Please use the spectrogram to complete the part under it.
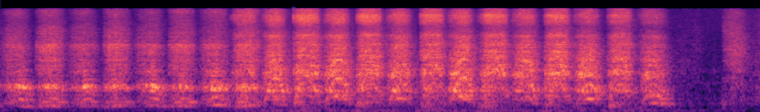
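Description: Wood being hand-sawn at an angle to shape a mould, a steady run of rhythmic back-and-forth rasping strokes up close that stops abruptly near the end.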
